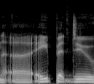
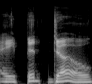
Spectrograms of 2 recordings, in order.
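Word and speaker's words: 8BitDo: 8-Bit Do, not 8-Bit Dough.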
